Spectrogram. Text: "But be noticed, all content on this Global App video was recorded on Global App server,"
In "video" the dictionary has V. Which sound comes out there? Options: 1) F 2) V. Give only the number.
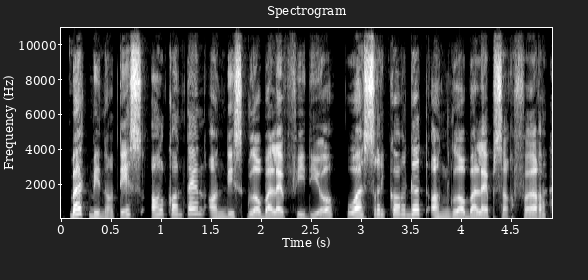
1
